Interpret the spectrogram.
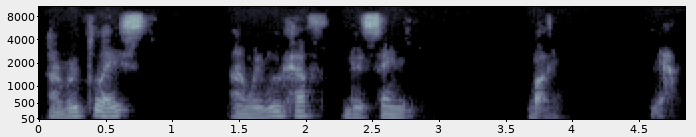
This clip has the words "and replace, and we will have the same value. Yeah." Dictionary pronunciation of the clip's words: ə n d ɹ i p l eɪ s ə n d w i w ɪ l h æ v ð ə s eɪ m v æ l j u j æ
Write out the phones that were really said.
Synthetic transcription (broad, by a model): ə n ɹ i p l eɪ s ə n w i w ɪ l h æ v ð ə s eɪ m b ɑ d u j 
